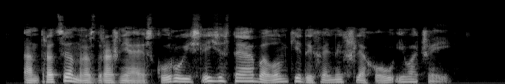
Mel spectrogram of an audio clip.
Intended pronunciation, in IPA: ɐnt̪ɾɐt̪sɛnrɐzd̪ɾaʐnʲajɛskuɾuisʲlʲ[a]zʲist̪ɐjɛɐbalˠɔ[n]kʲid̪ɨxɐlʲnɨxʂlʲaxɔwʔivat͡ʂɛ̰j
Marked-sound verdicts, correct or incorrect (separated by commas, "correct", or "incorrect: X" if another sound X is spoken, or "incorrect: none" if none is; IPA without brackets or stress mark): incorrect: i, correct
